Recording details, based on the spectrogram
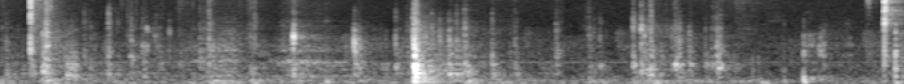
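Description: Keys on a German computer keyboard are pressed in quick, irregular clicks and taps, close and fairly quiet, with no voices.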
